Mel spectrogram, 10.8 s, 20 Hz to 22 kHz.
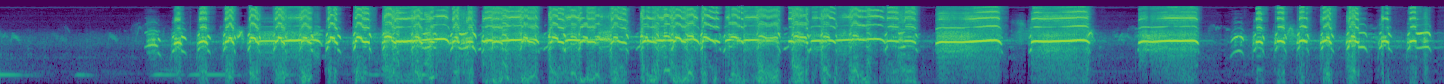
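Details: Osprey at its nest at Dunrovin Ranch, 31 July 2018, mid-morning with a headless fish: loud, rapid, high whistled chirps run in dense bursts with brief pauses, after a faint low note at the start.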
